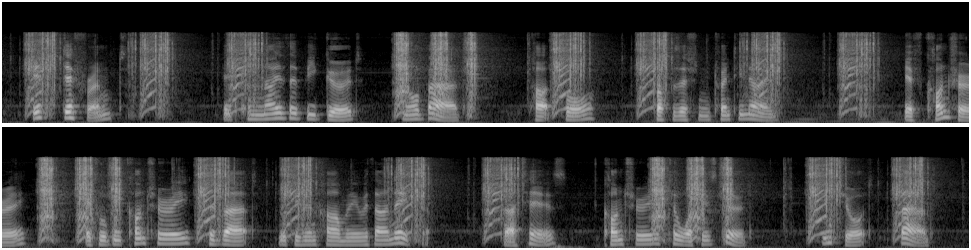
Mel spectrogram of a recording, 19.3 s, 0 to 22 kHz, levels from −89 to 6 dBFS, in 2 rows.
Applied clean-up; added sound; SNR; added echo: none; Tools; 3 dB; none.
